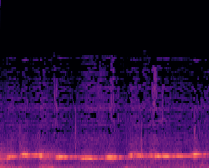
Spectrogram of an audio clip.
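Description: A man whistles a melodic tune in a garage, a clear, fairly high, continuous line with gentle wavering and small pitch steps, heard alone without talk.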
